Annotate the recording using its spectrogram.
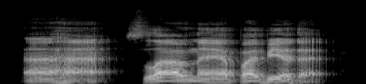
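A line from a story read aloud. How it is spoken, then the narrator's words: Hateful grumble. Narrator (Russian): пробурчал Детрит с ненавистью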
